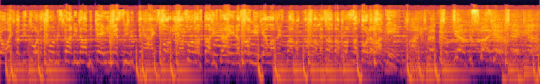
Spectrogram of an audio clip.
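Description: Hip hop track: a male rapper's verse in Finnish over a beat with a deep bass line, the bass dropping out for short breaks a few times.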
